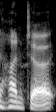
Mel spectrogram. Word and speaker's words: Hunta: No, I mean Hunta. It's like Hunter, but pronounced with a Boston accent, Regina, Hunta.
